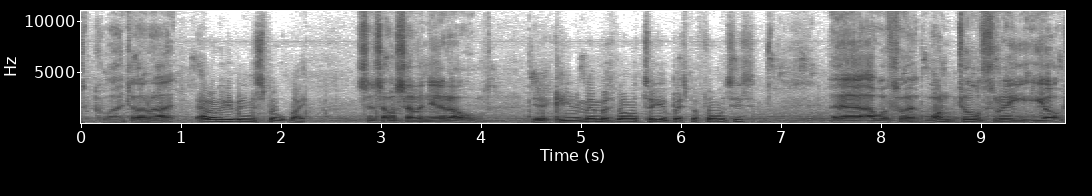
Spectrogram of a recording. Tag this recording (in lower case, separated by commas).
speech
